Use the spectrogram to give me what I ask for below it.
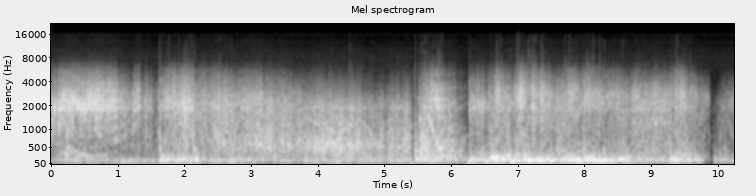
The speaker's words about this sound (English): American artillery finds targets with an accuracy that astounds the Germans.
